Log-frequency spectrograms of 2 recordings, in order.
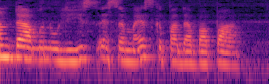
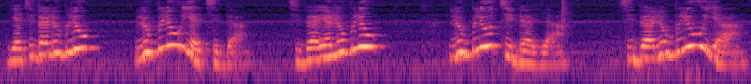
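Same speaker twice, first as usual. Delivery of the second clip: люблю high and loud wherever it falls; stress on люблю; 4 semitones higher, 7 dB louder than usual. Shown as a demonstration. Teacher drills question word orders, stress on люблю. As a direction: hit люблю with a raised, questioning pitch. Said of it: "Ini ya penekanan intonasi pada ini".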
